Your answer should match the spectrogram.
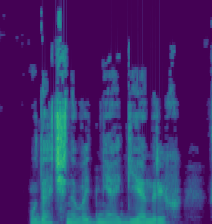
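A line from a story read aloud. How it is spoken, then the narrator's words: Sugary girlish coo. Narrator (Russian): слащавым голосом проворковала девушка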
